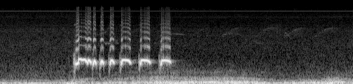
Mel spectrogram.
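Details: Local zebra dove in lively voice giving a quick run of about six clipped, throaty coo notes lasting roughly one second, over steady low-pitched background rumble.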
